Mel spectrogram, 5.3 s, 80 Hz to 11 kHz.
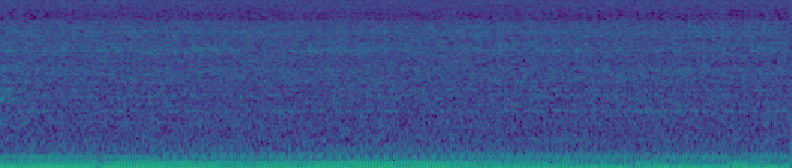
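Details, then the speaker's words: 2005 Chevy Trailblazer with a misfire code that returned after new spark plugs: low idle rumble with an occasional uneven stumble, a random intermittent misfire at idle; seems not compression related, suspected coil, spark plug or injector. "yeah it's pretty consistent there I don't think that doesn't seem to be compression related because it's very intermittent okay it's very random random misfire"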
